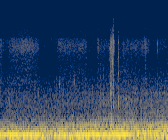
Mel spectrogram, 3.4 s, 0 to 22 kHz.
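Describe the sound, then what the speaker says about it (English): A used Audi A6 C6 Quattro engine idling, a loud steady low rumble with a constant hum, heard close with a couple of faint clicks and no talk. "the engine is running really fine"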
